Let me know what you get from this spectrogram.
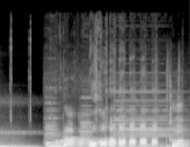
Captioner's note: ding-ding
